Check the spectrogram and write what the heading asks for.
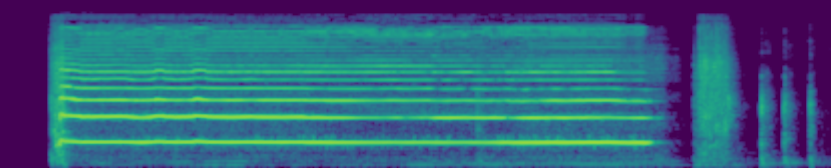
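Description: A loud, steady horn toot blares for about six seconds on one unwavering pitch, then cuts off, followed by a short burst of noise and a few quick clicks.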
